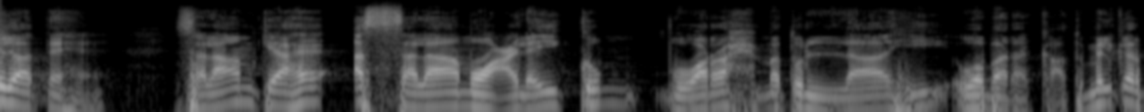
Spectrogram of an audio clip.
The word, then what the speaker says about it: السلام علیکم: السلام علیکم ورحمۃ اللہ وبرکاتہ.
